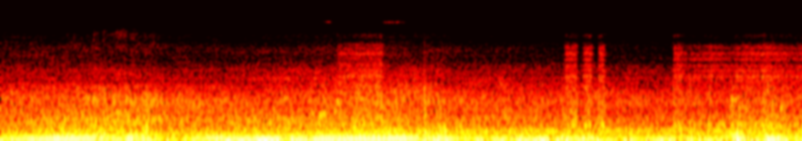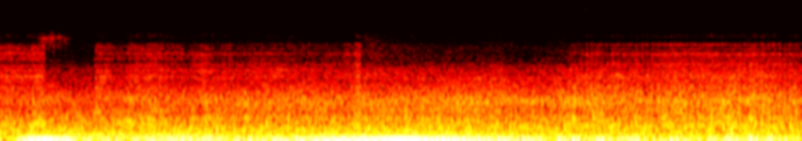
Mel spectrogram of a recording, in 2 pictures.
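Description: A car engine hums steadily from inside the car while driving.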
